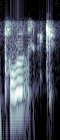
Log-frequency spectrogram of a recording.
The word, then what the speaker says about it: Pulisic: And that's how, you know, we tried to get everyone to understand that he pronounces his name Pulisic.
